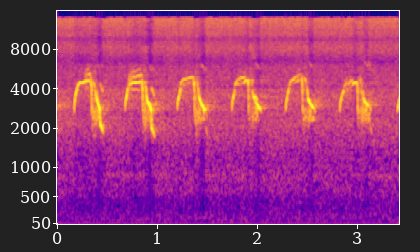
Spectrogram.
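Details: Lesser spotted eagle nestling on a nest cam in Zemgale, Latvia, mid-morning on 15 July 2019 while a vole is delivered: clear, arching, high whistled calls sliding downward, six in a regular row roughly every half second.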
